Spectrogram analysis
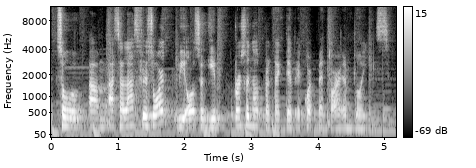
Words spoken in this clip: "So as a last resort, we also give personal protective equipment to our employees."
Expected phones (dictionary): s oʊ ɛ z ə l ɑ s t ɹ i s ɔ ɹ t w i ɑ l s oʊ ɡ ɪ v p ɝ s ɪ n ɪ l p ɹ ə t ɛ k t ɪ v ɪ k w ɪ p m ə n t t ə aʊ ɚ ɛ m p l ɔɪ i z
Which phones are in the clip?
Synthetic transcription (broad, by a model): s oʊ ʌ s ə l ɑ s t ɹ i s ɔ ɹ t w i ɑ l s oʊ ɡ ɪ v p ɝ s ɪ n ɪ l p ɹ ə t ɛ k t ɪ v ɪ k w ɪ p m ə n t t ə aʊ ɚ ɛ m p l ɔɪ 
